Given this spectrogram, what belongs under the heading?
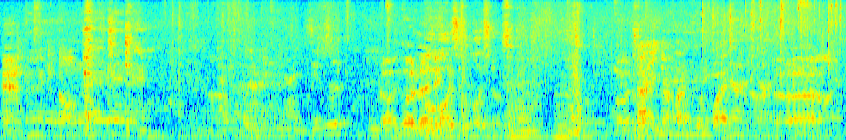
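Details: Adult practitioner speaking; Normal speech.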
